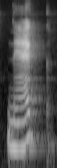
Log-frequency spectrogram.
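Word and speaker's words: knee: नेक कहते हैं हम गर्दन को, गर्दन, नेक, गर्दन।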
